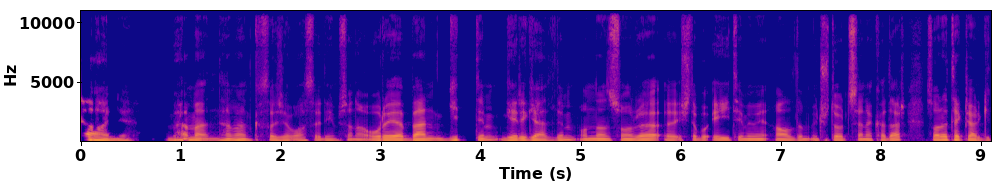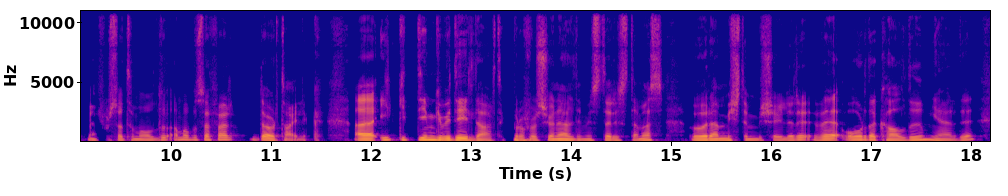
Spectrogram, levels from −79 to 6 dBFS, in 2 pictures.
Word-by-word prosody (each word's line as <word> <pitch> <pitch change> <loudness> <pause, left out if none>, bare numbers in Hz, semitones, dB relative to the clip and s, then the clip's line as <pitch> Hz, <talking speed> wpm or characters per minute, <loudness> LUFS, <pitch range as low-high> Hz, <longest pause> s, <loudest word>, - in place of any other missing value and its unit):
Yani. 95 -7 +1 0.4
Hemen, 120 -4 0
hemen 110 +1 +1
kısaca 105 -1 -4
bahsedeyim 95 0 -6
sana. 90 -2 -5
Oraya 110 0 +3
ben 115 -2 +2
gittim. 125 +4 -3
Geri 110 +2 +2
geldim. 115 +6 -1
Ondan 115 +1 +1
sonra, 110 +1 +1
ııı, 100 -1 -1
işte 105 +1 -6
bu 105 - -5
eğitimimi 105 0 -1
aldım 105 +1 -2
3-4 105 -1 -3
sene 100 0 -1
kadar. 120 +8 -2 0.2
Sonra 135 +2 +3
tekrar 135 -7 +2
gitme 100 0 -8
fırsatım 100 +1 -6
oldu 95 +11 -4
ama 165 -1 -3
bu 160 - -6
sefer 155 +2 -1 0.3
4 125 -8 +3
aylık. - - -9 0.3
Iıı, 125 -1 +9
ilk 155 +2 -1
gittiğim 145 0 +3
gibi 140 -1 +5
değildi 130 -8 +6
artık 95 -1 -7
profesyoneldim 105 -2 +1
ister 95 +2 -2
istemez 120 +6 -4 0.3
öğrenmiştim 110 -1 +2
bir 95 - -8
şeyleri 110 +6 -3
ve 130 0 +4
orda 145 +1 +2
kaldığım 120 +5 0
yerde 110 - -4
110 Hz, 155 wpm, -24 LUFS, 100-130 Hz, 0.4 s, Iıı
